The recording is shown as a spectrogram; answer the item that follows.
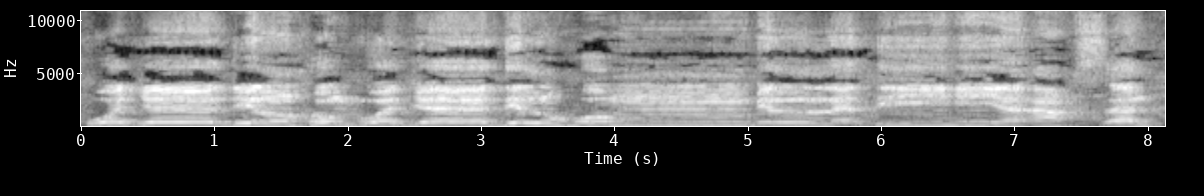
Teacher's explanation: lam matinya harus dibaca jelas karena ini dalam hukum lam mati yang masuk dalam kata fi'il amr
